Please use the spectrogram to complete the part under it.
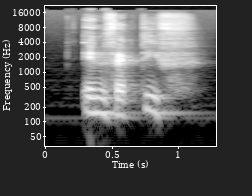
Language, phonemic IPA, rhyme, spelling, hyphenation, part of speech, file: Dutch, /ˌɪn.vɛkˈtif/, -if, invectief, in‧vec‧tief, noun, Nl-invectief.ogg
- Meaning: insult, invective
